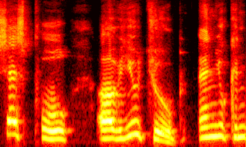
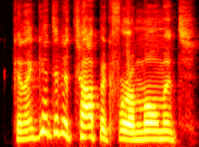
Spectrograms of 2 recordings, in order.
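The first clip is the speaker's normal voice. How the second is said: usual speaking voice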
